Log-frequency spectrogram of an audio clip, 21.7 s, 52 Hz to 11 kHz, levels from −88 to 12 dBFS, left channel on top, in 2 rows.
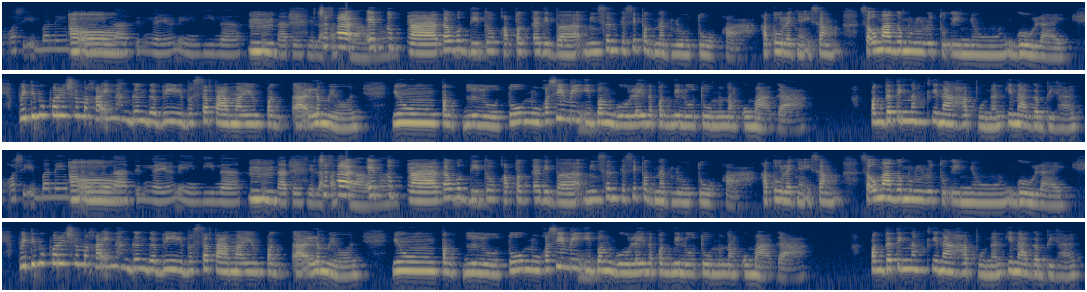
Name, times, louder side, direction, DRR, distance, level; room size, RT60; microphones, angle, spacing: voice 1, 0.0-2.4 2.8-3.2 3.5-3.6 16.6-16.7, right 4 dB, 60° right, 0.9 m, -37 dB
voice 2, 0.7-1.3 2.5-18.9 19.5-21.6, left 1 dB, 10° left, 1.1 m, -26 dB
14.5 x 6.6 x 2.5 m
head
